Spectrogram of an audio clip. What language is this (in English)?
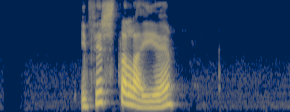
Icelandic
